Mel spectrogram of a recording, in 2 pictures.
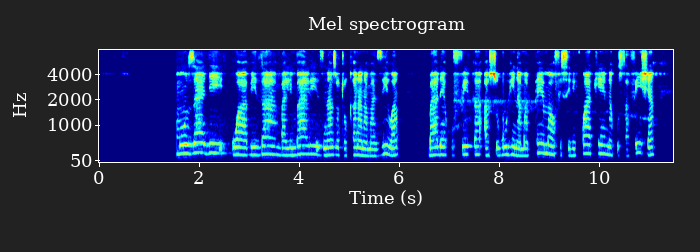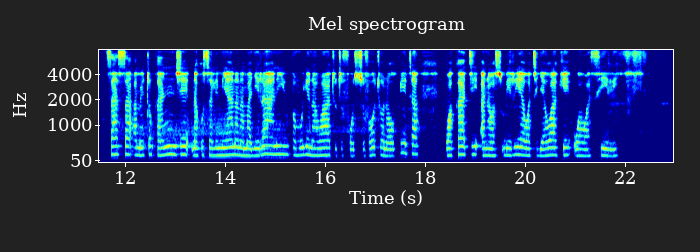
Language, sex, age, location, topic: Swahili, female, 36-49, Dar es Salaam, finance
